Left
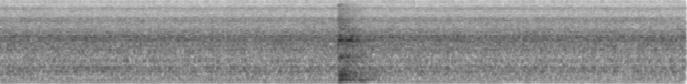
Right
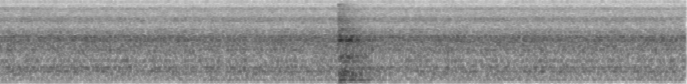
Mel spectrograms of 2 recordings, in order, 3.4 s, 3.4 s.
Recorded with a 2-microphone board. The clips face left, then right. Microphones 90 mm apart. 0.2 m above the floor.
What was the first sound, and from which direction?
A snare drum, 35° left (ahead or behind).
